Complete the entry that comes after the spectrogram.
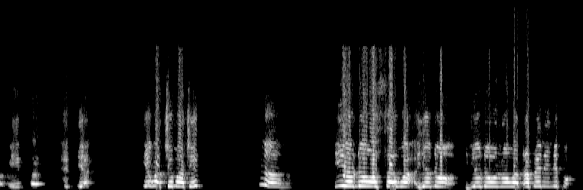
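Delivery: high-pitched, giggling through the words; laughing. Real, not acted. Host teasing viewers who missed the match, laughing high. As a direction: laugh as you scold the viewers. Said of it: "I don't know why I'm laughing tonight".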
